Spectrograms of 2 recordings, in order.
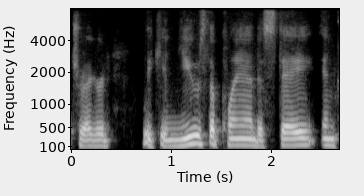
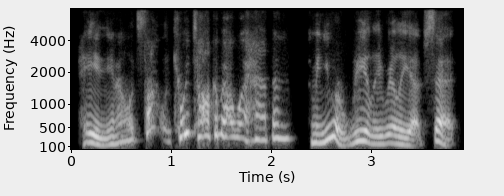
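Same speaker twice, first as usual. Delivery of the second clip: gentle invitation; 8 semitones higher than usual. Retold or imitated. Mother inviting daughter to talk days later, gentle and coaxing.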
